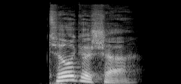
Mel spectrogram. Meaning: inflection of türkisch: 1. strong/mixed nominative masculine singular 2. strong genitive/dative feminine singular 3. strong genitive plural
- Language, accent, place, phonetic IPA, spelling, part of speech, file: German, Germany, Berlin, [ˈtʏʁkɪʃɐ], türkischer, adjective, De-türkischer.ogg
